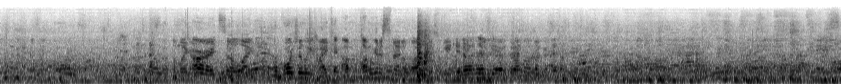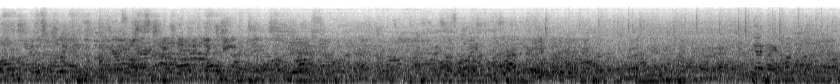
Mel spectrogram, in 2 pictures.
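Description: Many people talk and chatter nearby outdoors.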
